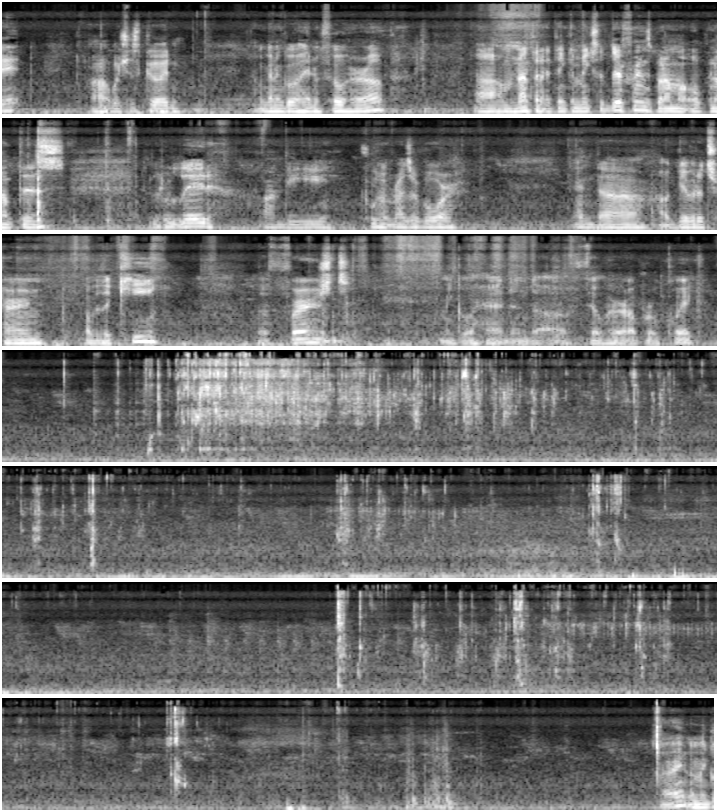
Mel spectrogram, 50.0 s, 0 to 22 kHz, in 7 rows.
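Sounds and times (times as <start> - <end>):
coolant trickling into funnel: 22.5 - 35.6, 39.1 - 45.2.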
